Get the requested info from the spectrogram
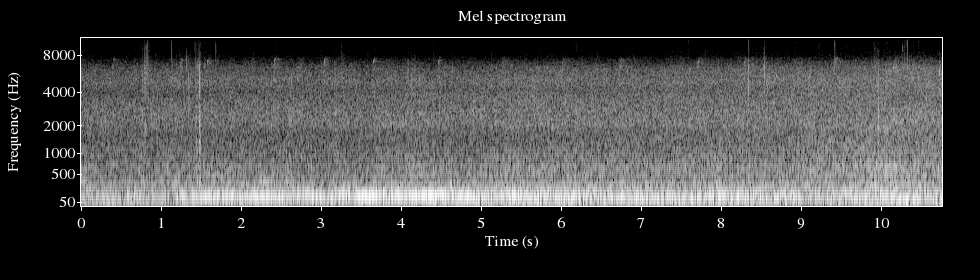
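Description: Light rain falling, an even hiss with scattered drops ticking, over a steady low rumble that swells about a second in.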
